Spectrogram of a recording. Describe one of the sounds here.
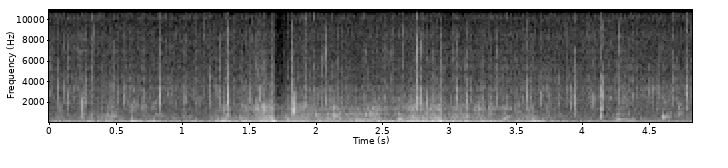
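A snorkeler breathes out bubbles underwater.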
